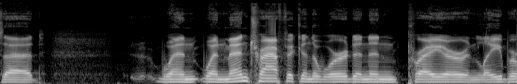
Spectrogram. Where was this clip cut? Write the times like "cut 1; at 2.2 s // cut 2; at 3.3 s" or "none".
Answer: none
